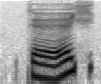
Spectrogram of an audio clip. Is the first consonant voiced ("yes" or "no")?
no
